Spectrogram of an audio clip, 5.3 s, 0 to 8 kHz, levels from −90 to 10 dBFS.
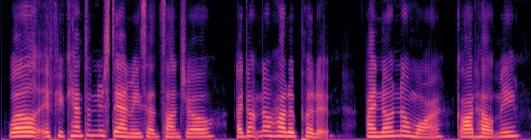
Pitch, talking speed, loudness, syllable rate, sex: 230 Hz, 250 wpm, -18 LUFS, 5.7 syllables/s, female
